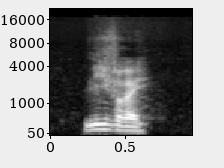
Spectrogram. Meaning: 1. pamphlet 2. libretto
- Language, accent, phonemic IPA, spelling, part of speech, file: French, France, /li.vʁɛ/, livret, noun, LL-Q150 (fra)-livret.wav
